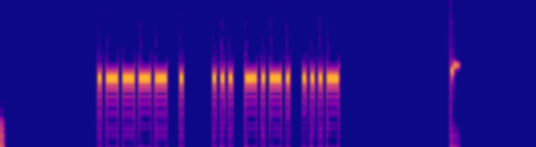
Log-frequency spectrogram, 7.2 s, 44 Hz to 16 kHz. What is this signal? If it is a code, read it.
Morse code, heard as a keyed tone, about 22 wpm, 700 Hz. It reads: 1E SCV
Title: Field Day Exchanges - 22wpm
